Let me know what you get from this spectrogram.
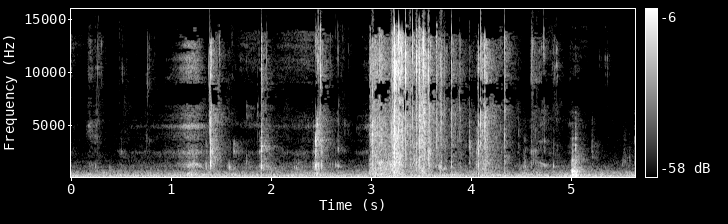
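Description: Close-up chewing of soft Korean red bean bread: small wet mouth clicks and smacks, with a short crackling rustle about three seconds in.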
